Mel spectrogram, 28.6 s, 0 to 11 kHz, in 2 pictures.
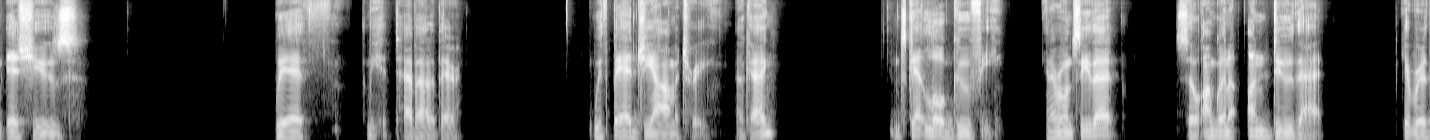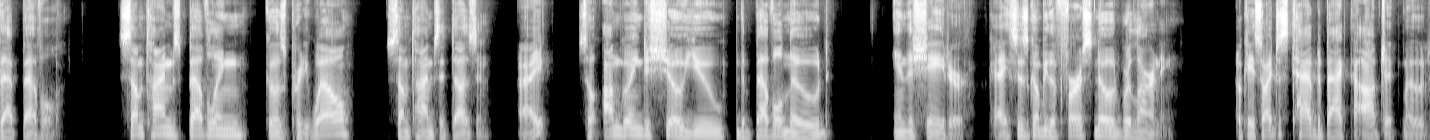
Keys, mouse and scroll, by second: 0.4 click, 1.1-3.2 middle drag, 3.7 Tab, 4.5-9.5 middle drag, 10.2-11.4 middle drag, 12.0 ctrl+z, 14.4 click, 14.9-19.8 middle drag, 26.1 Tab, 26.1 click, 26.3-28.5 middle drag.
